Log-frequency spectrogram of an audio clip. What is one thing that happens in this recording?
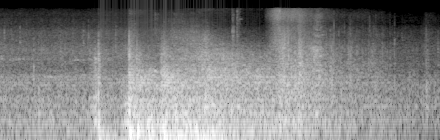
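A parachute opens with a loud rushing flap.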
